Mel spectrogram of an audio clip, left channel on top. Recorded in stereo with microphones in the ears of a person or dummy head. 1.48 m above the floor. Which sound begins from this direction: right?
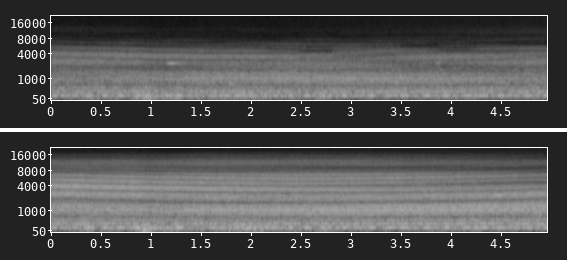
A drone, at 0.0 s.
